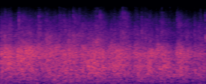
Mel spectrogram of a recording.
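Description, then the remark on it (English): A Millington audience applauds steadily in welcome for a speaker, a dense, continuous wash of many hands clapping at an even loudness throughout, with no voices rising above it. “Please join me in a warm Millington welcome”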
